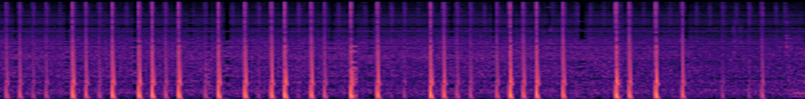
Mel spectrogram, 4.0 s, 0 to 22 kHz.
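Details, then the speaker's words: RV gas furnace, not working at 30°F overnight: gas valve opens (sail switch ruled out) but sharp dry uneven clicks with no burner whoosh, no spark. "still smell gas, but not getting any spark."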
